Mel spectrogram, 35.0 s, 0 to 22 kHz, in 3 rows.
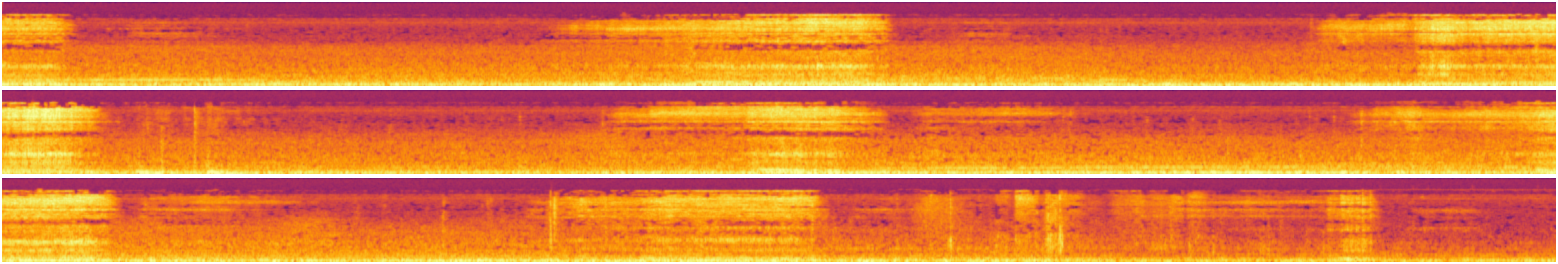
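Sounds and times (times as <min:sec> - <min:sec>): person snoring: 0:00.0 - 0:00.6, 0:04.4 - 0:06.7, 0:10.1 - 0:12.4, 0:16.3 - 0:19.4, 0:21.9 - 0:25.0, 0:27.5 - 0:29.6, 0:32.6 - 0:33.7
steady low rumble: 0:00.0 - 0:34.9.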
